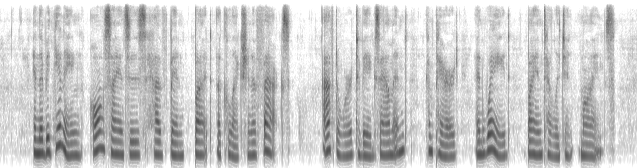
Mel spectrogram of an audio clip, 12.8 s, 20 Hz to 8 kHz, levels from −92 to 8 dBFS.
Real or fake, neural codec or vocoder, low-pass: fake; codec, 16 kHz, 4.8 kbps, FACodec; 7.2 kHz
